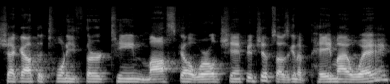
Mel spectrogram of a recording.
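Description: At a moderate pace, a man speaks in an American accent with fairly even intonation. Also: quiet background. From US, Chicago area. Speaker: podiatrist and marketing business owner; guest. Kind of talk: casual interview chat. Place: home room. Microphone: video call.

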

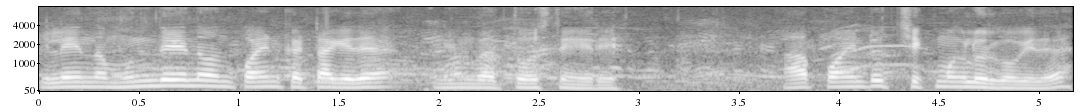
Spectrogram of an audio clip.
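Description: A man's fairly high-pitched voice against crowd noise in the background. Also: ordinary pitch variation. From Uttar Pradesh, India. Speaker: travel vlogger. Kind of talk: travel vlog narration. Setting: on a moving train. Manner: casual, English-mixed.

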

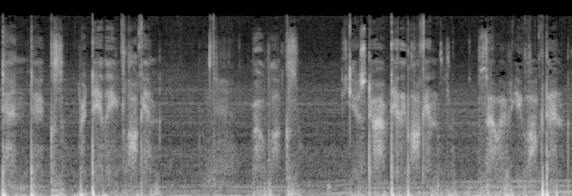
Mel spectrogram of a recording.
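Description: Someone whispers at a fairly slow pace with long, frequent pauses over noticeable background noise. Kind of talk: ASMR whisper reading of Roblox facts. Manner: whispered, soft-spoken.

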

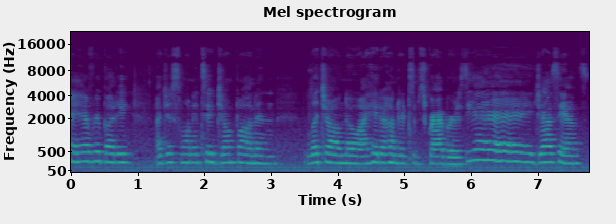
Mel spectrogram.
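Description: A woman speaks at a fairly high pitch and a fairly slow pace, with fairly even intonation. Light background noise can be heard. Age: 50s. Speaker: vlogger housewife. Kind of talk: casual vlog. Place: home room.

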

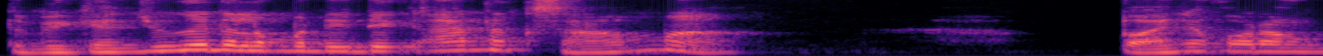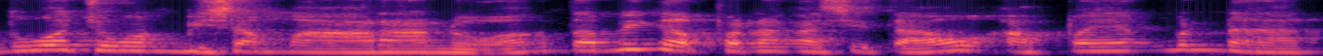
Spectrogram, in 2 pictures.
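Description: A man's high voice at a very fast pace, with lively intonation, very even loudness and a quiet background. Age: 50s. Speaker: pastor. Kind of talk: teaching talk. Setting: video call. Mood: warm, conversational. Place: home room. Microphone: video call.

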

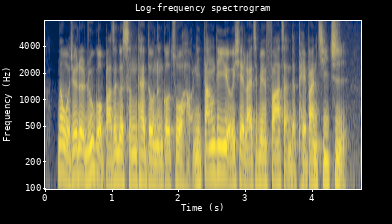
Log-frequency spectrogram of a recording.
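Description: A man's voice, with ordinary pitch variation, is heard over a quiet background. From Taiwan, Nantou; Taiwan. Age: 40s. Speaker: cultural entrepreneur; guest. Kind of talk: panel discussion. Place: studio. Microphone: lapel.

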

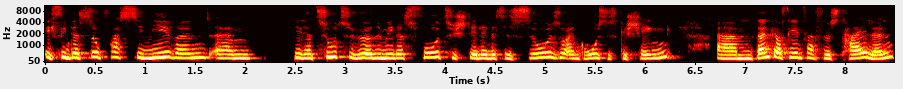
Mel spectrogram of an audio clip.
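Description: A high-pitched woman's voice with a dark, mellow tone, fairly even intonation and a moderate pace. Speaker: interviewer. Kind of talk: casual interview. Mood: warm, admiring. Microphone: video call.

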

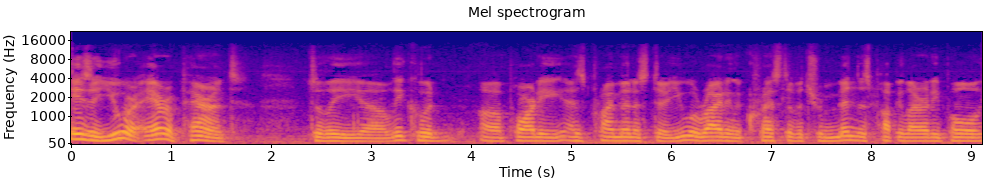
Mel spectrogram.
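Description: Over light background noise, a man with an American accent speaks in an unremarkable speaking voice, at a medium pitch and moderate pace with fairly even intonation. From United States. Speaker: TV interviewer. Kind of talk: interview. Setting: government office in Jerusalem. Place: studio. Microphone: lapel.

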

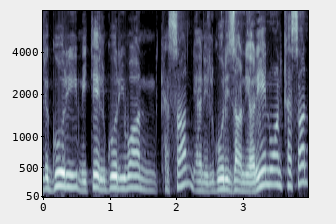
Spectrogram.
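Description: With a Kurdish accent, a man speaks at a moderate pace and high pitch with lively intonation over a quiet background. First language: Kurdish (speaking Arabic). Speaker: news presenter. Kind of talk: news reading. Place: studio. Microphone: lapel.

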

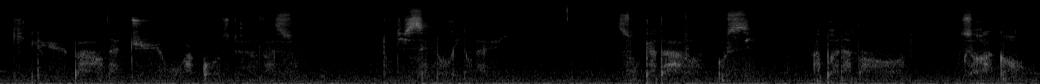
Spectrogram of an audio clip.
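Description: A woman speaks at a very slow pace, leaving long, frequent pauses. Loud background noise fills the recording. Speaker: ASMR reader. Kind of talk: philosophy text reading.

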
